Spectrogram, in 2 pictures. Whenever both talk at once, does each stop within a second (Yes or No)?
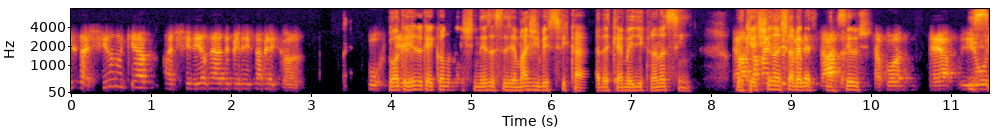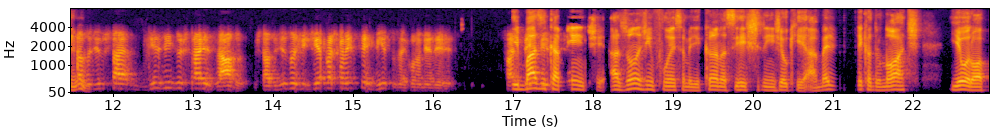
No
